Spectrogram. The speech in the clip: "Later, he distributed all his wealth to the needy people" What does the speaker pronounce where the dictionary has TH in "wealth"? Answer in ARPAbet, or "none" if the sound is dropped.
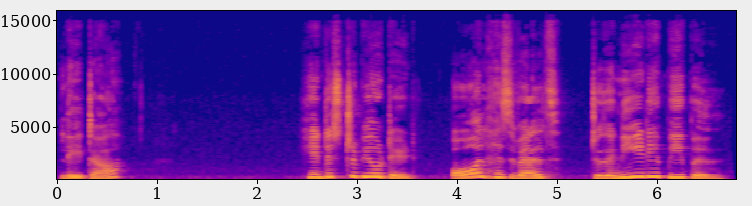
T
